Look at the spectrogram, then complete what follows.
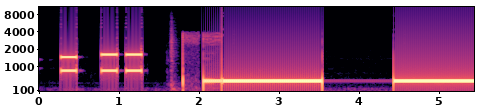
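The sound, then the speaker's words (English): Three quick dual-tone keypad beeps of a phone being dialed to call a woman, then a click and a loud, steady telephone tone that cuts off and returns after a pause. No voices. “Well, we're going to get her on the phone right now and find out if that is the reason, okay?”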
